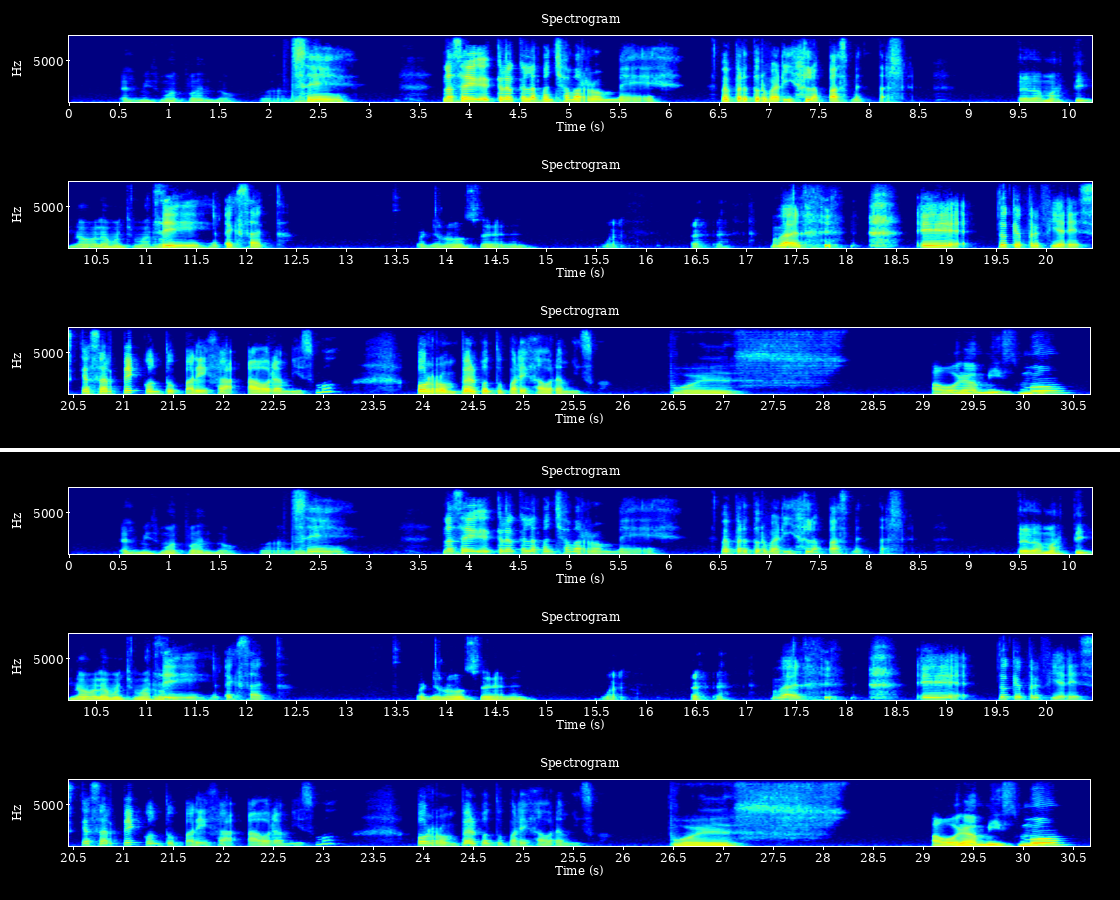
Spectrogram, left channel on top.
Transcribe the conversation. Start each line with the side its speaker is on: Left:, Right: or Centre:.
Right: El mismo atuendo. Madre,
Left: Sí. No sé, creo que la mancha marrón me, me perturbaría <laughs> la paz mental.
Right: te da más tic, ¿no? La mancha marrón.
Left: Sí, exacto.
Right: Pues yo no lo sé, ¿eh? Bueno, eh,
Left: Vale. <laughs> Eh, ¿tú qué prefieres? ¿Casarte con tu pareja ahora mismo o romper con tu pareja ahora mismo?
Right: pues ahora mismo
